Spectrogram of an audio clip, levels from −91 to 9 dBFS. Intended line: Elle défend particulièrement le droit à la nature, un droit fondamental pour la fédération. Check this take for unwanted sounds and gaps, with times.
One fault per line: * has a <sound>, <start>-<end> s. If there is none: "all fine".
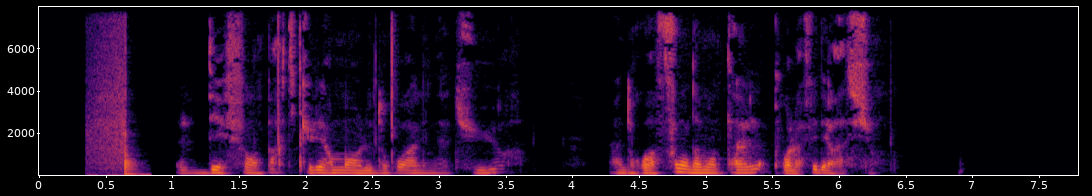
* has a thud, 0.3-0.8 s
